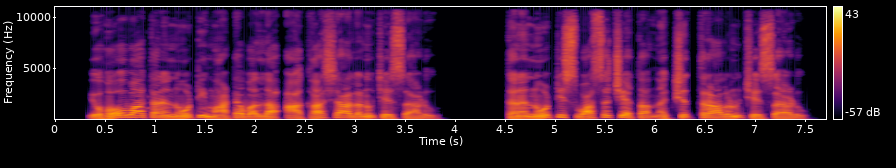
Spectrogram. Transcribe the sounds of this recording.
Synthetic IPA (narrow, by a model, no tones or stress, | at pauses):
jʔeɦɔːʋaːt̪ɐnɐno̞ːʈimaːʈɐʋɐlːɐʔaːkaːʃaːlɐnut͡ʃɛːʃaːɽu | t̪ɐnɐno̞ːʈisʋaːsɐt͡ʃɛːt̪ɐnɐkʂit̪ɾaːlɐnut͡ʃɛːʃaːɽu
